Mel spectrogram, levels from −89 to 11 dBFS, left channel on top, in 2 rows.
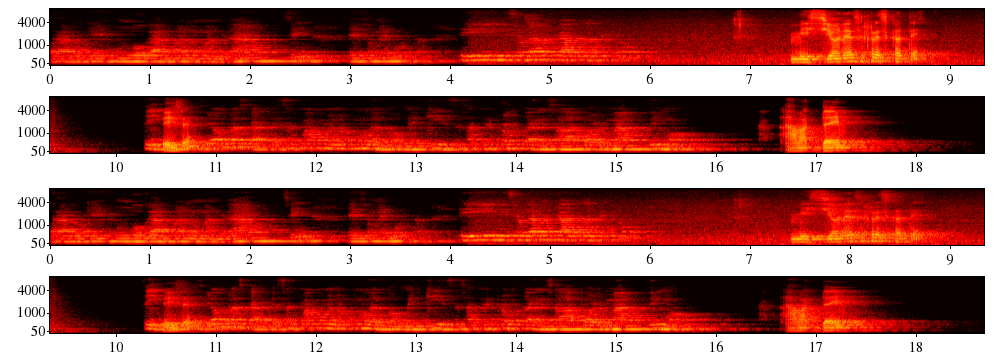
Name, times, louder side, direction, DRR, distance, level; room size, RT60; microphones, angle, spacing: voice 1, 0.0-3.8 4.1-5.8 10.3-15.7, right 1 dB, 40° right, -5 dB, 2.2 m, -36 dB
Ocean, 4.2-9.4, equal, ahead, 0.6 m, -50 dB
voice 2, 7.4-8.7 10.5-10.8 16.6-17.3, left 4 dB, 85° left, 10 dB, 0.5 m, -27 dB
8.6 x 5.3 x 3.1 m, 1.3 s
head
